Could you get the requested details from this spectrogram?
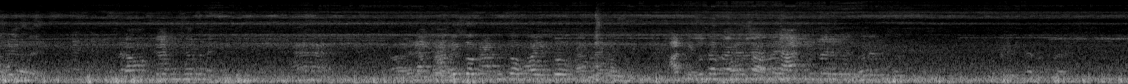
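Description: Steady low mechanical hum of a nebulizer compressor running continuously under overlapping voices in a room.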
